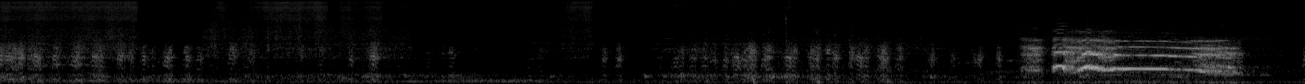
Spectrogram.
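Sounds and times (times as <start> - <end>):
rooster crowing: 10.2 - 12.6.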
